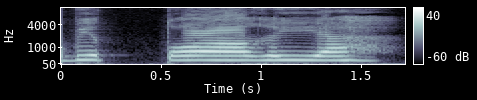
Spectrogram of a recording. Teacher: حرف الغین کی ادائیگی حلق کے اوپر والے حصے سے ہے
